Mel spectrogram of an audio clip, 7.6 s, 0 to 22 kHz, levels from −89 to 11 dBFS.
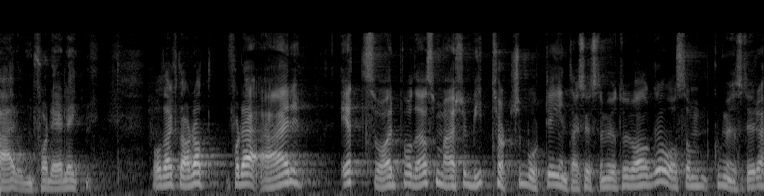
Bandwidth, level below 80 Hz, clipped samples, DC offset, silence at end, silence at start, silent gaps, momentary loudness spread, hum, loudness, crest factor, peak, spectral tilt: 12 kHz; -68 dBFS; under 0.1%; under 0.1%; 0 s; 0 s; none; 9 LU; none; -32 LUFS; 18 dB; -14 dBFS; -6 dB/octave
